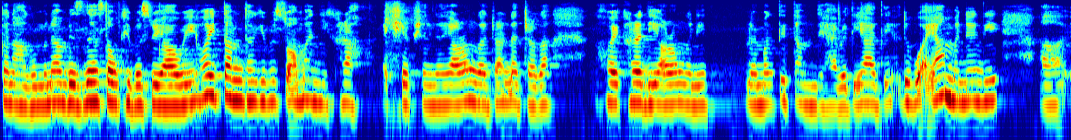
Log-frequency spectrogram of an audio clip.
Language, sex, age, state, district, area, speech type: Manipuri, female, 18-30, Manipur, Bishnupur, rural, spontaneous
